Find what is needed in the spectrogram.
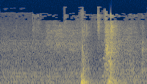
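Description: Two dull knocks about half a second apart, a little over a second in: something knocking against furniture or the lighting setup.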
